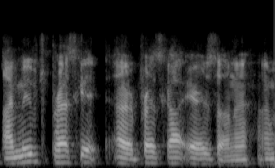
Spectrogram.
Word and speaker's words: Prescott: moved to Prescot or Prescott Arizona and we call them Prescot pres is that's the local pronunciation yeah uh so we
